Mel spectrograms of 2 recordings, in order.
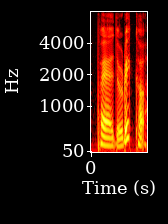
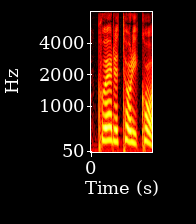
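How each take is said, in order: First: It is pronounced the English way, with a flapped middle. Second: It is pronounced the Korean way, Pu-e-reu-to-ri-ko. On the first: The speaker calls it right. "영어로는 푸에도리코" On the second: The speaker calls it wrong. "푸에르토리코 아니고"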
